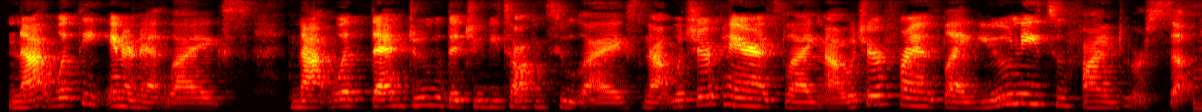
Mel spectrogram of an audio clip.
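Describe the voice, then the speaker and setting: Woman, 20s, vlogger; low and bright, candid advice chat, roomy echo. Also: a little slow. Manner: candid and animated, with slang and swearing. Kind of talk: casual big-sister advice talk. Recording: echoey room with faint music.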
